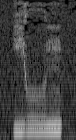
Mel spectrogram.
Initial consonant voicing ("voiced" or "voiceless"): voiced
